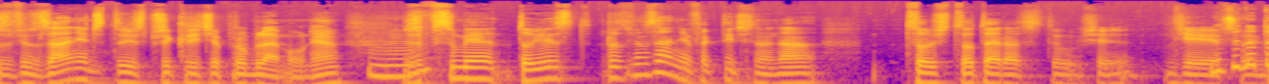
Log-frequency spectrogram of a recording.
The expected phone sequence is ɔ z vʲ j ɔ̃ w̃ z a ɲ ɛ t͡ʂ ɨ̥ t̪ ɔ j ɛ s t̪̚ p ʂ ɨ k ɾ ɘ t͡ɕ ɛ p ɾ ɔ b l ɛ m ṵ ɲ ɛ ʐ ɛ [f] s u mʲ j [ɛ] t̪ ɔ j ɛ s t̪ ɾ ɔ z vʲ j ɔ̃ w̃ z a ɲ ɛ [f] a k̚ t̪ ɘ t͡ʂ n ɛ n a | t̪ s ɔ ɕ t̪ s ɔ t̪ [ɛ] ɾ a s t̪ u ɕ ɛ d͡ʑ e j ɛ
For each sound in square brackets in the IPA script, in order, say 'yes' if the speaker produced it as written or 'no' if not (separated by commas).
yes, yes, yes, yes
